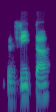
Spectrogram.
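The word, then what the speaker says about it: βήτα: Could I pronounce beta again? Yeah, so Vita.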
